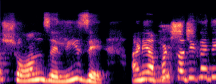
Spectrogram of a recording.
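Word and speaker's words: Champs-Élysées: मधला उच्चार आपण म्हणजे इंग्लिश मधलं स्पेलिंग पाहिलं तर ते होतं चॅम्प्स एलिझीज, पण खरा उच्चार आहे ह्याचा शॉन्स एलिझे.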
